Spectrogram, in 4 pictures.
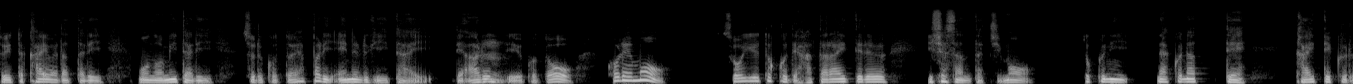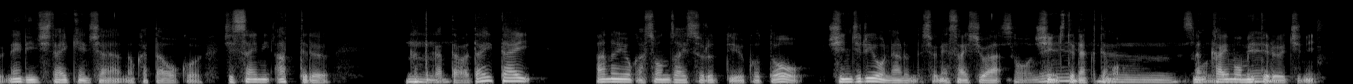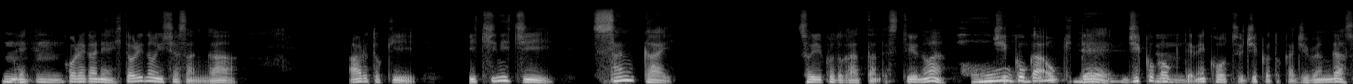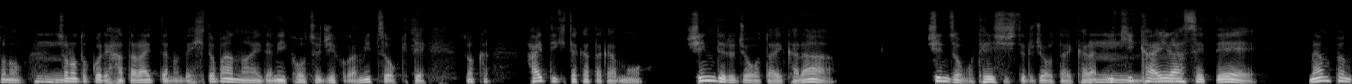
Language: Japanese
